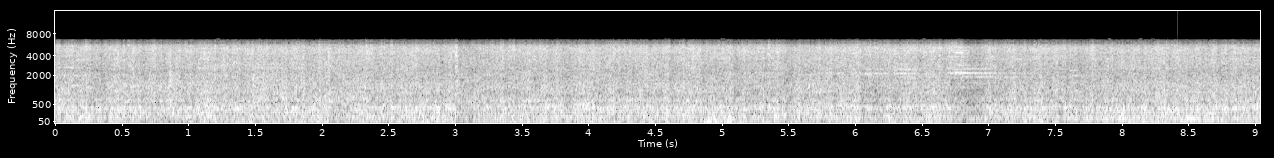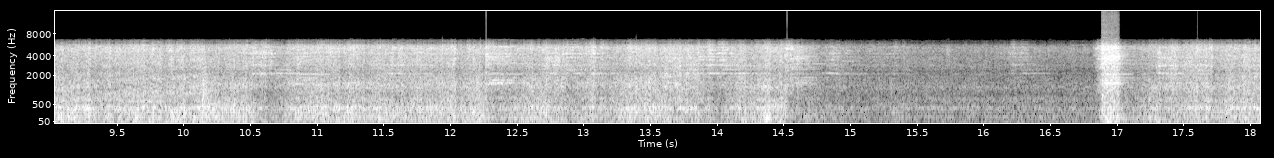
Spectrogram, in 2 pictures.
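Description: Sawmill machinery running: a loud, dense, steady din from the mill's saws and chain lumber conveyors. Near the end the noise drops away for about two seconds, then a single very loud, sharp pop.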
